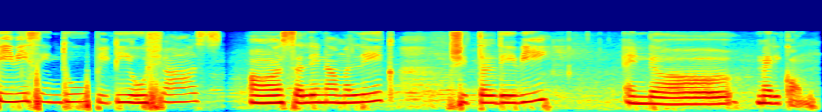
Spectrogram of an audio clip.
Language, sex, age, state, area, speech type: Gujarati, female, 18-30, Gujarat, urban, spontaneous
